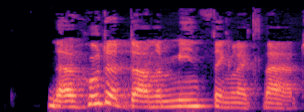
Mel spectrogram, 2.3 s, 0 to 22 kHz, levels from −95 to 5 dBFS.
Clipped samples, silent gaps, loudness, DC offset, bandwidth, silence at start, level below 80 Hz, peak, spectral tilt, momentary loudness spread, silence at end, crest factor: under 0.1%; none; -16 LUFS; under 0.1%; 16 kHz; 0.35 s; -60 dBFS; 0 dBFS; -4 dB/octave; 7 LU; 0.05 s; 16 dB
